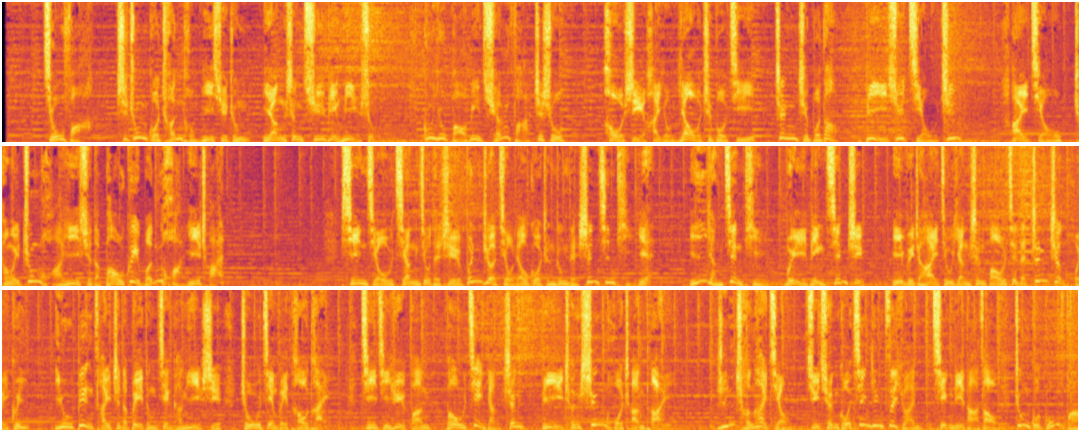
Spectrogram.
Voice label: 宣传片, 招商, 大气; 仁成艾灸形象片创意招商

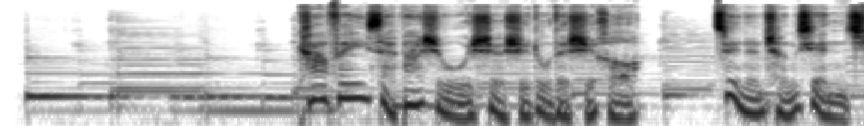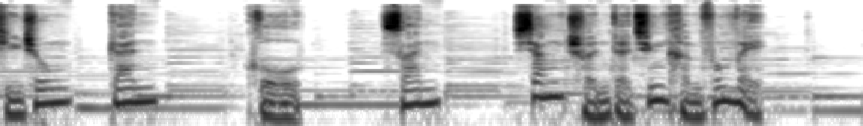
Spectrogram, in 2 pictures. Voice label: 男国 专题 产品 温柔; 咖啡

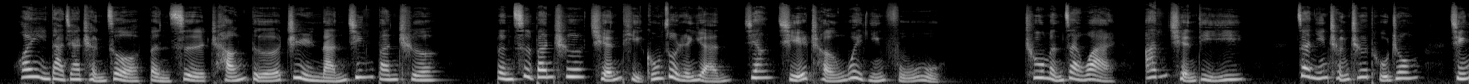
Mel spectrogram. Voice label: 多媒体 广播提示 班车广播提醒

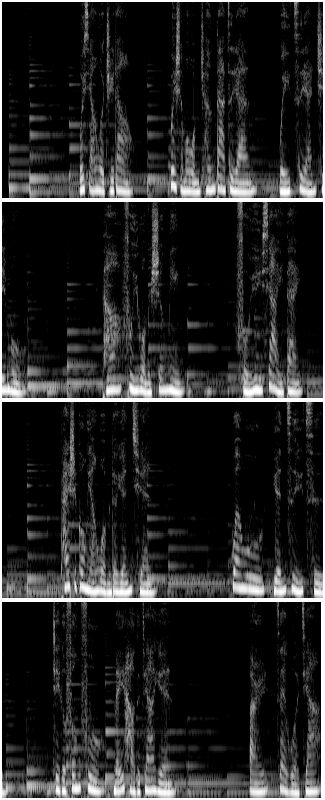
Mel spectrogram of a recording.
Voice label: 微电影 自然之母台湾腔

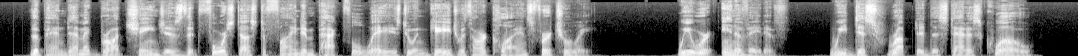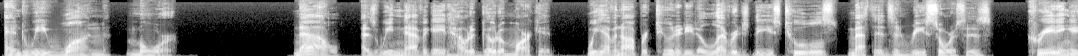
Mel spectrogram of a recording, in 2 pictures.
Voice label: 外籍男英 外语 美式英语 干音

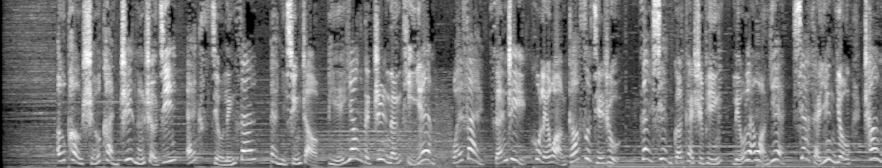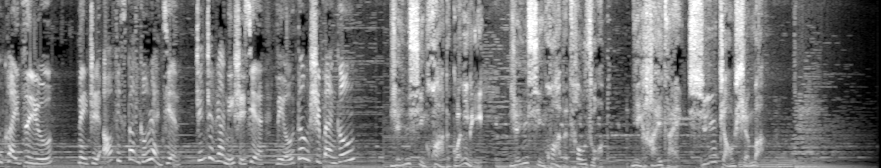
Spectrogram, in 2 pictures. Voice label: 广告 手机通信 手机 时尚; OPPO

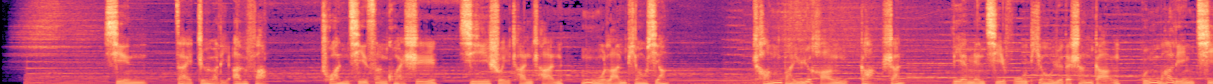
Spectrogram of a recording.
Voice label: 男国 其他 朗诵; 心在这里安放

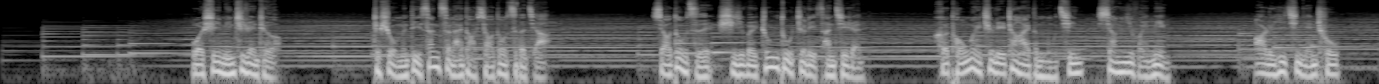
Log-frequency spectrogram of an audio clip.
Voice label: 男国 旁白 故事; 小豆子故事

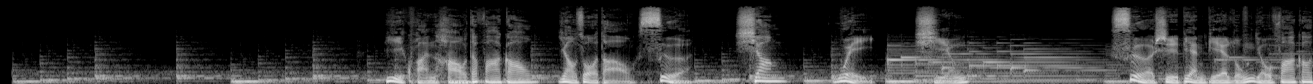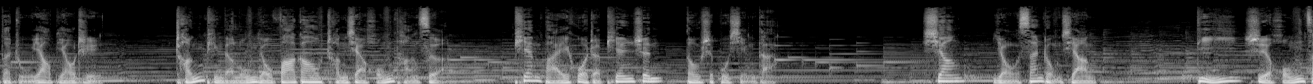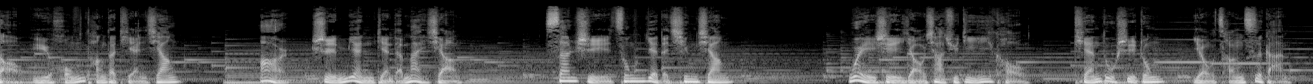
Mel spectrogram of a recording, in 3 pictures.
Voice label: 纪录片 舌尖, 男国; 发糕

